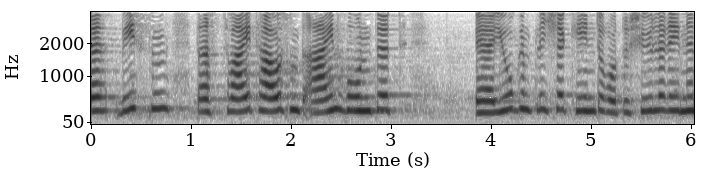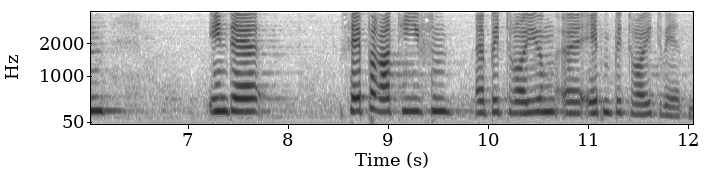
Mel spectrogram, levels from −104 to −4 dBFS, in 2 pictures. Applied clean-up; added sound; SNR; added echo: none; none; none; none.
